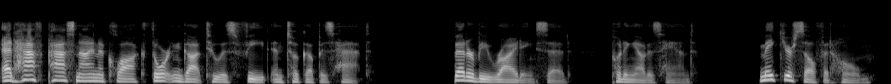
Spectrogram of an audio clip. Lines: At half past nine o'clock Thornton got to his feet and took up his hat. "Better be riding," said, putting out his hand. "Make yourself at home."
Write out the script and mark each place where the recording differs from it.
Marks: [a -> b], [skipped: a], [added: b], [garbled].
At half past nine o'clock Thornton got to his feet and took up his hat. "Better be riding," said, putting out his hand. "Make yourself at home."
